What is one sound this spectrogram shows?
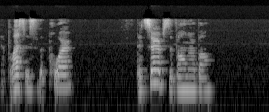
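A woman speaks calmly into a microphone, heard as if over an online call.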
